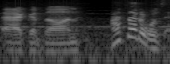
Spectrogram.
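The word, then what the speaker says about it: Agaddon: It is really actually pronounced Agodon. I thought it was Abdon.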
